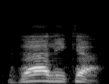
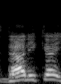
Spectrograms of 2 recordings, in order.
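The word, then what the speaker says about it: ذلك: dhalika Notice dhalika, you hear the alif sound. dha lika. The alif is omitted when you write the word, but it's pronounced. So, dhalika, we don't say dhalika, we say dhalika.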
